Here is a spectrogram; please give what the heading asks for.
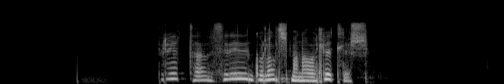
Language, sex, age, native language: Icelandic, female, 50-59, Icelandic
